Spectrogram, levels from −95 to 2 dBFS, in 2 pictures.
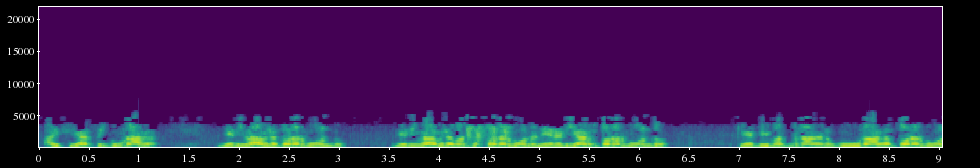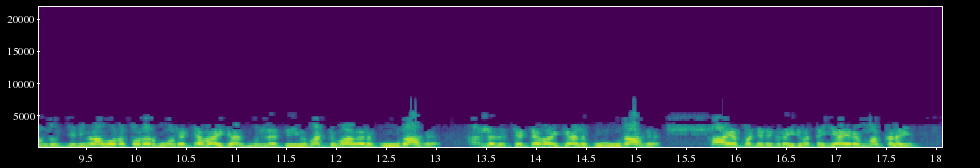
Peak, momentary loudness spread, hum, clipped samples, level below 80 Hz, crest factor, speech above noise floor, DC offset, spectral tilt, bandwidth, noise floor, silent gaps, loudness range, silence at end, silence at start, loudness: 0 dBFS; 9 LU; none; under 0.1%; -62 dBFS; 14 dB; 42 dB; under 0.1%; -8.5 dB/octave; 5.6 kHz; -56 dBFS; none; 2 LU; 0.25 s; 0.05 s; -14 LUFS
